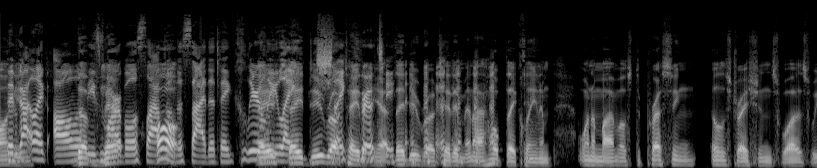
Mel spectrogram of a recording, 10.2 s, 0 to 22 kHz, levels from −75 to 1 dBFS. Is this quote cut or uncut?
uncut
